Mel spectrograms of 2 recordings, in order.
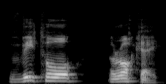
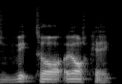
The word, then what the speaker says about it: Vitor Roque: It is Vitor Roque, or the R, I believe, is not pronounced. So it's Victor Roque.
